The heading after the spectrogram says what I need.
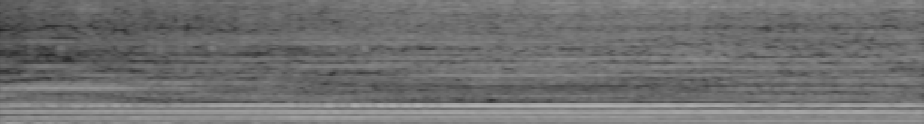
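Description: Constant high whine with several steady tones and a rough rumble underneath, no change in speed; a worn bearing in an electric motor.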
